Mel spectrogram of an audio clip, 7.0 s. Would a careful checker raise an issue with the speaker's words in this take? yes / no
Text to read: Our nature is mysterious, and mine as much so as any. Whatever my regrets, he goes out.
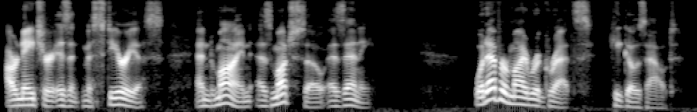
yes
